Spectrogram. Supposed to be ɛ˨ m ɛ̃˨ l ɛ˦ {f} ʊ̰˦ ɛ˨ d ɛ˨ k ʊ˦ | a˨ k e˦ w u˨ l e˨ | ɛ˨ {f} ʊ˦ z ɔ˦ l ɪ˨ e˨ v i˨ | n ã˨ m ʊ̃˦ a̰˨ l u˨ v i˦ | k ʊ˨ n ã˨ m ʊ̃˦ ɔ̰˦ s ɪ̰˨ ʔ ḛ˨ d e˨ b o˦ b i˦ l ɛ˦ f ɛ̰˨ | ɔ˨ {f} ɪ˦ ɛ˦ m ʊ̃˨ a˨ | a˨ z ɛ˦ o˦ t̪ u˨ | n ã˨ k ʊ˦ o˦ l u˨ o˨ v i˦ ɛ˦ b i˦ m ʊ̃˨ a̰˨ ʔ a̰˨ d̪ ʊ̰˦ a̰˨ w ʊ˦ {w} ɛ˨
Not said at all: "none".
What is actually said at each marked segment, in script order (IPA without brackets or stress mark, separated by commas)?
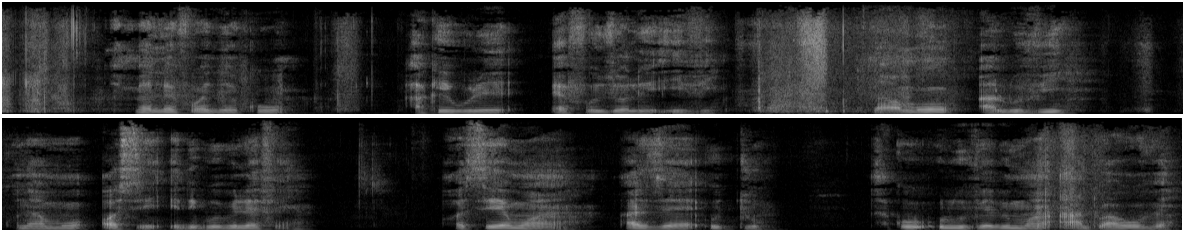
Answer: f, f, s, v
